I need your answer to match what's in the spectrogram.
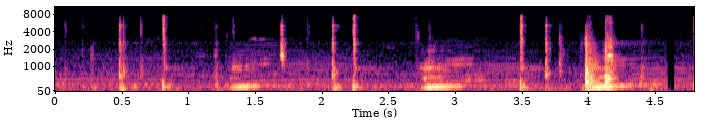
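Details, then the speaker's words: Spectra breast pump on level 6 suction in a noise comparison with Milk Genie: very quiet low hum with soft, uneven clicks and puffs, nothing harsh or grinding; pump motor running normally. "ok it's very quiet in level 6 year for spectra is when it's very quiet level 6"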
